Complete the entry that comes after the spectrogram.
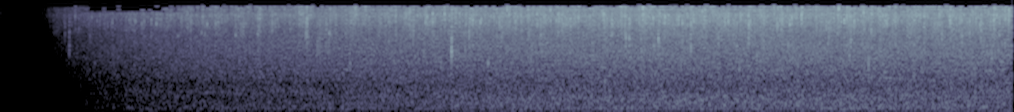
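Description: rain falling

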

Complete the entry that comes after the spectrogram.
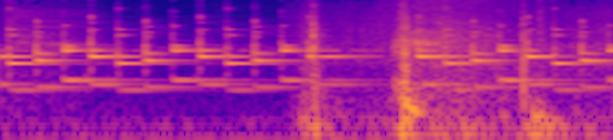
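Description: phone ringing

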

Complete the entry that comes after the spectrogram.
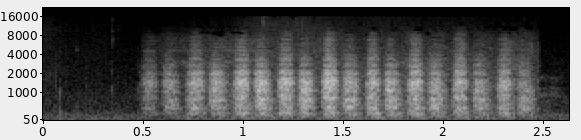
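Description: dog panting

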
